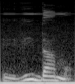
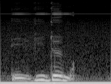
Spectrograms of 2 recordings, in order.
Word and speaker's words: évidemment: Attention, je prononce E-A, évidemment, et non pas évidemment.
